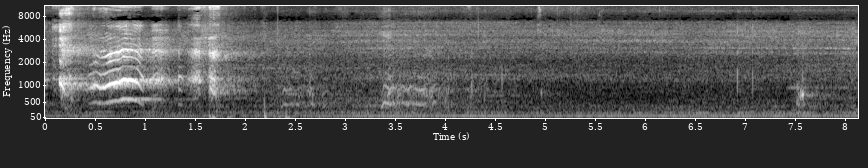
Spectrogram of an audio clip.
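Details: Newborn baby girl just after a morning birth, after cleaning: a brief high-pitched cry in the first second or two, then quiet room noise with a steady low hum.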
